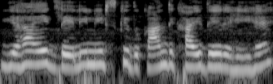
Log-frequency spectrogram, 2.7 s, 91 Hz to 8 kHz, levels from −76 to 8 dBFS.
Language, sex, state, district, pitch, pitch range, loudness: Hindi, female, Bihar, Sitamarhi, 235 Hz, 220-260 Hz, -18 LUFS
